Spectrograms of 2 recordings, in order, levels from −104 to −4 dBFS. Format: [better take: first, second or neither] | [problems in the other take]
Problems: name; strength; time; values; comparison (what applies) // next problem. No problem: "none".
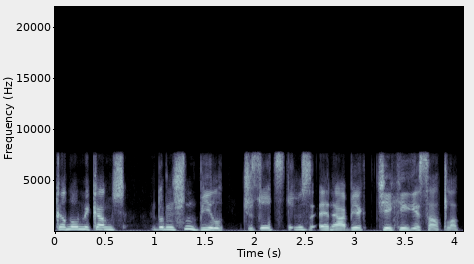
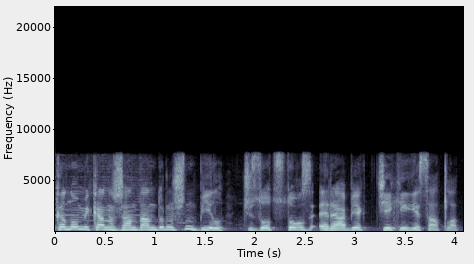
second | noise reduction (neural diffusion model UNIVERSE++)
